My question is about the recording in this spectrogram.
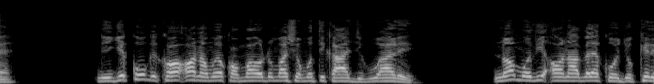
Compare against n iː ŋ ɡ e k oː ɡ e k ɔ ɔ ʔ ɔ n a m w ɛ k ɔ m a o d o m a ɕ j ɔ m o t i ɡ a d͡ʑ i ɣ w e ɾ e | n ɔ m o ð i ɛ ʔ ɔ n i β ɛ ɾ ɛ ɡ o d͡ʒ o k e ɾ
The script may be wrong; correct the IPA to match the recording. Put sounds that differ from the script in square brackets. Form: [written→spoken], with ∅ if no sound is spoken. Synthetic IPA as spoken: n iː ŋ ɡ e k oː ɡ e k ɔ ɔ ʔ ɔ n a m w ɛ k ɔ m a o d o m a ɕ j ɔ m o t i [ɡ→k] a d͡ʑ i ɣ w [e→a] ɾ e | n ɔ m o ð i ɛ ʔ ɔ n [i→a] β ɛ ɾ ɛ [ɡ→k] o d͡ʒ o k e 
